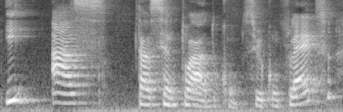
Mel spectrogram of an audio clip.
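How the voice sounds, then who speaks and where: A woman's voice: medium pitch, big pitch swings, takes it slowly, a bit bright, echoey room. A woman with a Brazilian accent, giving a recorded video lesson to children and checking in with them often. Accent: Brazilian Portuguese. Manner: talks straight to the pupils and checks in often. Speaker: teacher.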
